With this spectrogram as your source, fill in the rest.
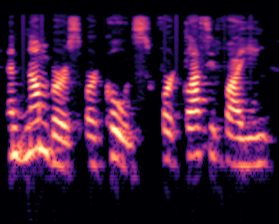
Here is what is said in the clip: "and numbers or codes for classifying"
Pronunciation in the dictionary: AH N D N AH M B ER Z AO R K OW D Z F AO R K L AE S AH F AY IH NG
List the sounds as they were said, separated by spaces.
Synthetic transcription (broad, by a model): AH N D N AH M B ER S AO R K OW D S F AO R K L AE S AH F AY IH NG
